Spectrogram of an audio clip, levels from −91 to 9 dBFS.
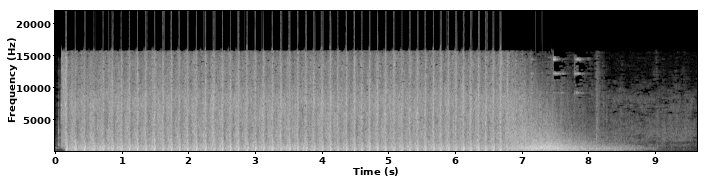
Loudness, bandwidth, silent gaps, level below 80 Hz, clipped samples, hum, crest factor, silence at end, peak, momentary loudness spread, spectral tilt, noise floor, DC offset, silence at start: -10 LUFS; over 20 kHz; none; -32 dBFS; 0.3%; none; 12 dB; 0.8 s; 0 dBFS; 6 LU; -2.5 dB/octave; -40 dBFS; under 0.1%; 0.1 s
